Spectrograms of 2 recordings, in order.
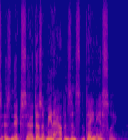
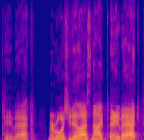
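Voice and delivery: loud taunting payback; teenage son gloating over his locked-out sister; smug son; 10 dB louder than usual. Retold or imitated. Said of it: "He's like".

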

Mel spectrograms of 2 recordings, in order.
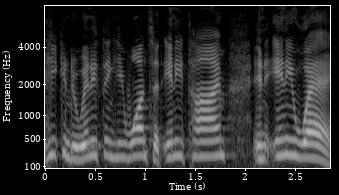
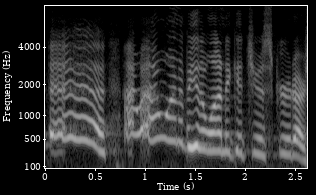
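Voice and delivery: put-on high, louder child's whine; whiny little girl; 10 semitones higher, 5 dB louder, faster than usual. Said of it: "this whine on her voice".

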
